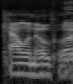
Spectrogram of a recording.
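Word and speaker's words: Çalhanoğlu: It is Hakan Kalinoglu. I'm going to see how many different pronunciations I can come up with over the course of the 90 minutes.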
